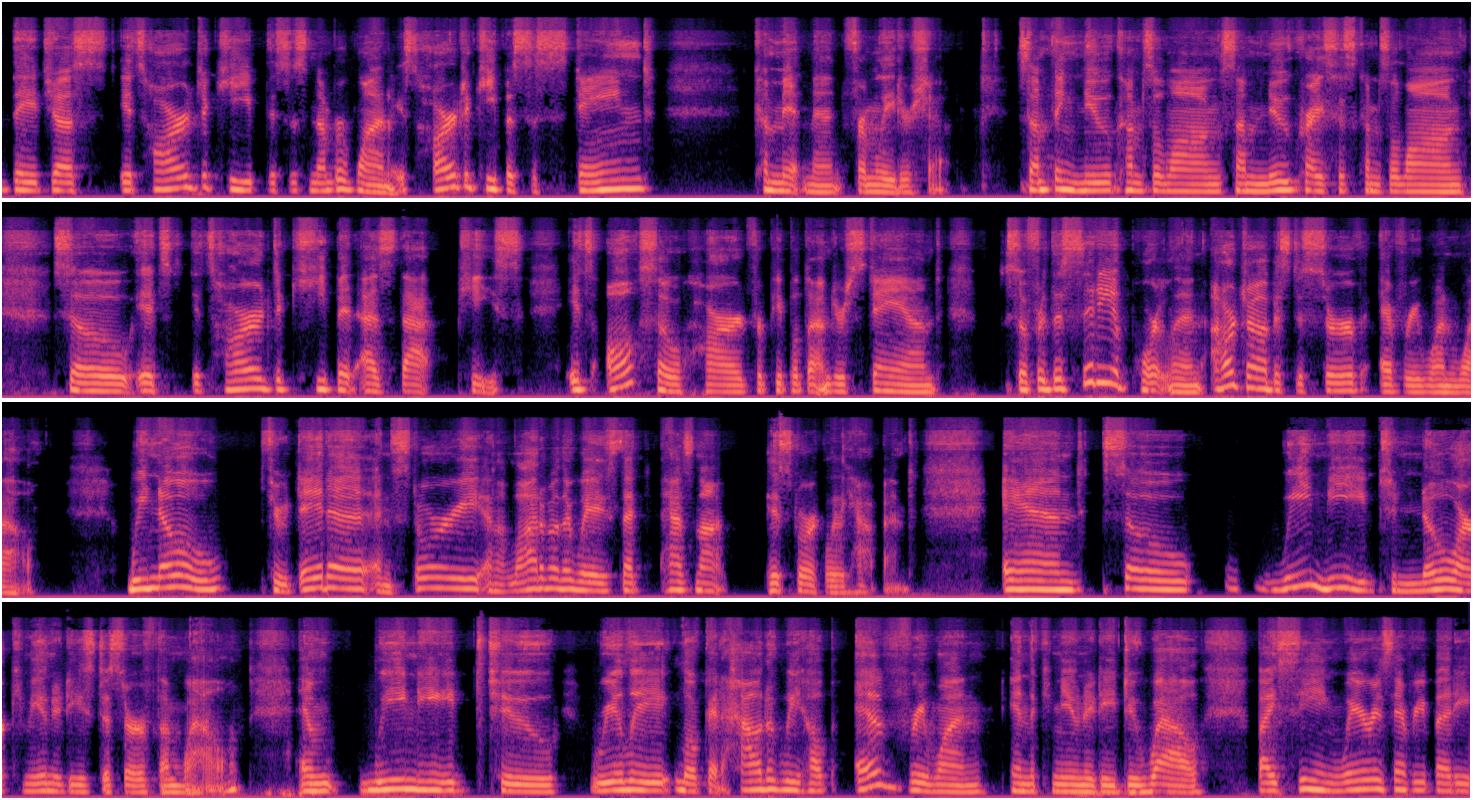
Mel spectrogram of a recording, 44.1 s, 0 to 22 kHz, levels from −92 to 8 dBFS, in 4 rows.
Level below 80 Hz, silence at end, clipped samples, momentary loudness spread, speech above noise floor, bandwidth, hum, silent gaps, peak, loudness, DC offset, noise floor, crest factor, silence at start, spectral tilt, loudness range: -50 dBFS; 0 s; under 0.1%; 8 LU; 26 dB; 16 kHz; none; none; -2 dBFS; -18 LUFS; 1%; -43 dBFS; 16 dB; 0 s; -4 dB/octave; 2 LU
